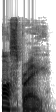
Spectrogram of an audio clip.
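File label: "osprey", British English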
